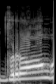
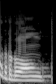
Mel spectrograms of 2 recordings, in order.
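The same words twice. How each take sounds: First: रॉन्ग begun with a V/W sound, "vrong"; wrong pronunciation. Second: रॉन्ग starting on R, silent W; no V or W before R in रॉन्ग; correct pronunciation. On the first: Teacher showing the mistake, रॉन्ग said as "vrong". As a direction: put a V before the R in रॉन्ग. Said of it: "हो जाता वरना ये". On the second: Teacher giving the fix, रॉन्ग with silent W. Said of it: "इसीलिए इसको रॉन्ग पढ़ते हैं". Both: Shown as a demonstration.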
